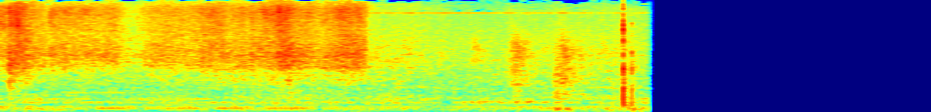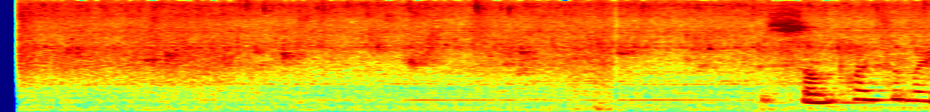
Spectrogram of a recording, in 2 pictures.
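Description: Water runs steadily from a tap while bleach is rinsed out of hair, a close, continuous hiss and splatter broken by a brief gap, with some voice beneath the flow.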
